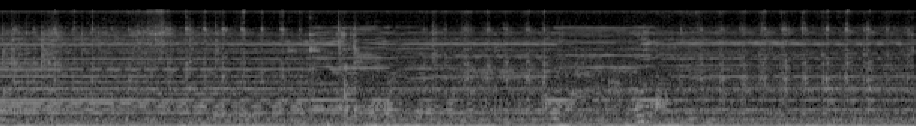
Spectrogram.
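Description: Electric hair clipper buzzing with a steady low hum as it trims short hair at the side of the head, over faint background music.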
